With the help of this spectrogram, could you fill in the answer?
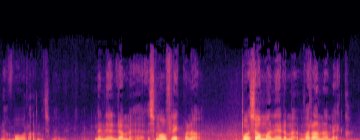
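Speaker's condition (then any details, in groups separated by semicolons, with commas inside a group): Aphasia after brain injury; memory gaps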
